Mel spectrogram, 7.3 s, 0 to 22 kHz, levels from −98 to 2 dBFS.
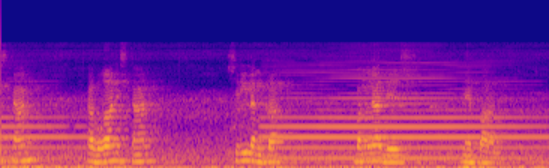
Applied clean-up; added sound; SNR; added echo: none; Wind instrument, woodwind instrument; 8 dB; reverberation time 1.4 s.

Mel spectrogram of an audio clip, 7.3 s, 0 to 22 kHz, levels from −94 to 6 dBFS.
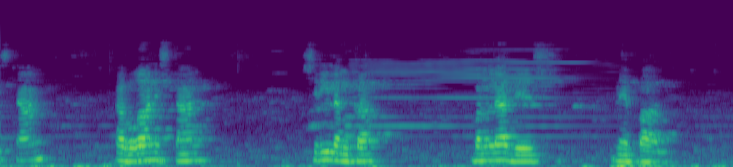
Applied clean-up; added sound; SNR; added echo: classical method WPE with log-MMSE.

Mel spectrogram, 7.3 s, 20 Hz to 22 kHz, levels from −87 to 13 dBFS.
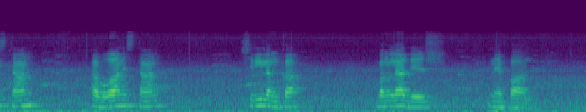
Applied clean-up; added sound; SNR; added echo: none; none; none; none.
